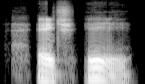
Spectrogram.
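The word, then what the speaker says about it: 呵: HE, pronounced like her, with a yawn, which is associated with the heart.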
